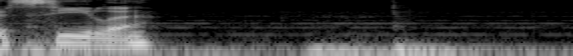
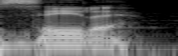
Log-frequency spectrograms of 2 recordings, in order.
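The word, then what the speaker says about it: Seele: about is that uh all the English YouTubers pronounce zaylee's name incorrectly even there there even though they're told that it's German and uh they can you know go and look up the correct pronunciation guide I still call her Sila or Sila yeah instead of Sailor this is here we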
